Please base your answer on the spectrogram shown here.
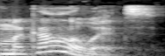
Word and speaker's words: Michalowicz: Michael Michalowicz. Yes. Yep, and I'm glad you pronounced that correctly, because I would have butchered that name.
